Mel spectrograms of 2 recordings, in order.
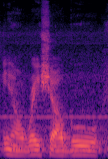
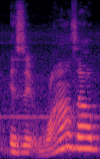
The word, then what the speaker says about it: Ra's al Ghul: Because I've always heard in the comics and the animated series they pronounce Ra's al Ghul. And I think even in Arabic, where that name comes from, that's how it's pronounced.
